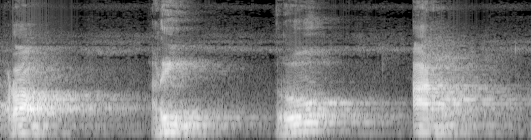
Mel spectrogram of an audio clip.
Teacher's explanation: Maka ra indal Arab tidak bergetar seperti bahasa Indonesia r. tetapi di sini hanya satu pukulan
